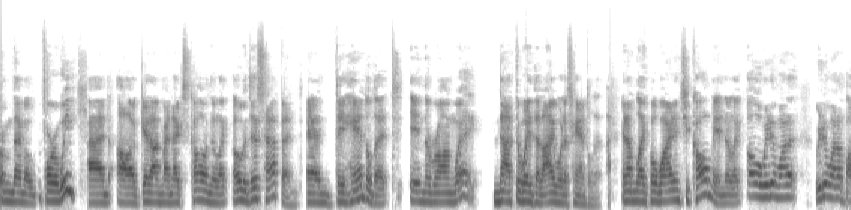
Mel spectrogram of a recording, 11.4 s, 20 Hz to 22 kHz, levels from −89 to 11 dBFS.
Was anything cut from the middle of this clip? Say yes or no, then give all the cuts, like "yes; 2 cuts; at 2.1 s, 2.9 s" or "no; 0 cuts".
yes; 1 cut; at 8.1 s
